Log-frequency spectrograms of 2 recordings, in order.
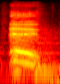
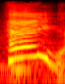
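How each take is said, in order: First: The greeting sounds stern and forceful. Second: The greeting sounds friendly and polite. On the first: The person at the door is someone you know. "a real, like, uh, you know" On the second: The person at the door is a stranger, like a tow truck driver. "you have like almost a pleasant"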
